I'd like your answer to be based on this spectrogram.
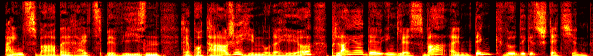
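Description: Brief: male narrator for a comic audiobook, wry and lively in pitch. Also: takes it slowly, hardly any pauses, husky. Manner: expressive, wry storytelling.

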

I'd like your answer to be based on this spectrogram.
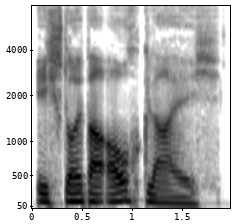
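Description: Brief: brawny, bullying holidaymaker, read by a man, slow and threatening. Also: on the low side. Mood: menacing. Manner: slow, menacing drawl. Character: huge, bullying, tanned male tourist.

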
